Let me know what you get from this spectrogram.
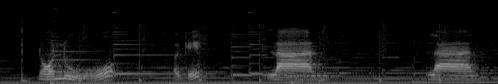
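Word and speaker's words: ล้าน: Lan. Lan. Tapi dikasih tanda baca Maito. Jadinya siang apa? Siang tri. Karena apa? Loling ini adalah aksara kelas rendah. Saat dikasih Maito, maka nadanya akan siang tri.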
